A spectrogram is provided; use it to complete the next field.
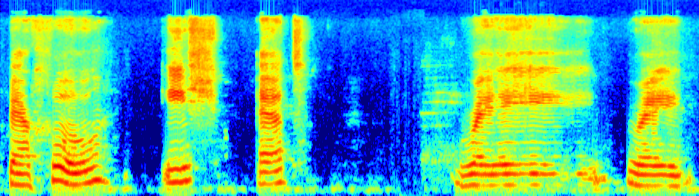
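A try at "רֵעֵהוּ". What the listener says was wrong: Re'ehu, there's a vowel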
